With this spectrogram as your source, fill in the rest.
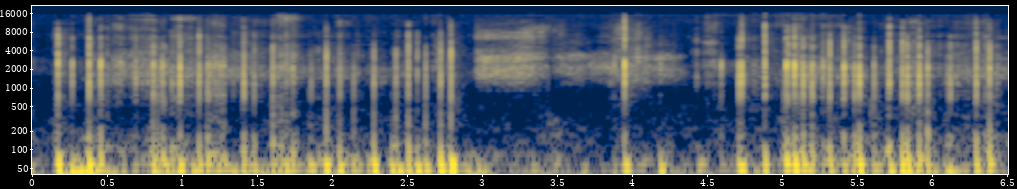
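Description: Long nails tap quickly on the cover and spine of a small white plastic cardholder book lying on a table. The taps are dry and clicky with a dull, low thump beneath them and almost no ring. They come in a dense, steady run, with a short scratchy rustle partway through.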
